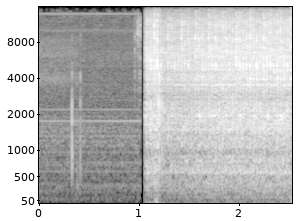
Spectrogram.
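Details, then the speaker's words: 2007 Audi A4, cold engine, oil pressure under 25 psi, low/uneven compression: starts then idles with a loud, busy clatter over fast ticking that follows idle speed; engine knock, cause unconfirmed (oil probably thick). "All right, so I put the oil pressure gauge on it. It's got less than 25 pounds. You can hear the engine is quite noisy."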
